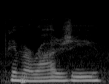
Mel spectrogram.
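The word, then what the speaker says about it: Pemmaraju: pronounce her last name p-e-m-m-a-r-a-j-u pimaraji sounds closer than i could have ever but that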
